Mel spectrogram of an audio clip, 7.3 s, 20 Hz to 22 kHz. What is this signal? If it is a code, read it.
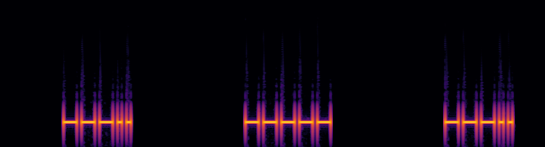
Morse code, heard as a keyed tone, about 20 wpm, spaced as for 5 wpm, 700 Hz. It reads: 808
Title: 243 Lesson 39e - Letter z - Three Characters 20wpm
